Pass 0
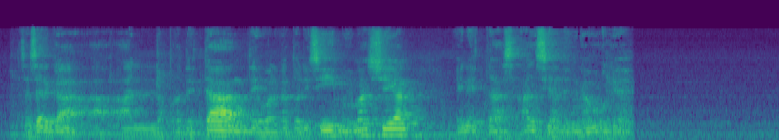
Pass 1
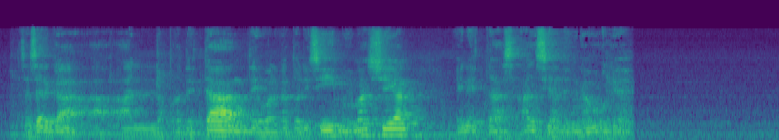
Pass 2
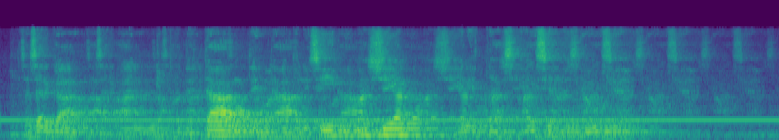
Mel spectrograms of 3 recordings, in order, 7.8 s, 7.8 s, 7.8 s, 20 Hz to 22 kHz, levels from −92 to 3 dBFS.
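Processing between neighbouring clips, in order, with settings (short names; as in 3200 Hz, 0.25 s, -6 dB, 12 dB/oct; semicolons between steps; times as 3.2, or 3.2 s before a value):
nothing audible
bell 130 Hz +7 dB 0.4 oct; whine 500 Hz -33 dBFS; split-band echo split 690 Hz, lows 0.182 s, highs 0.655 s, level -7 dB; gain +2 dB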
